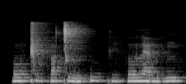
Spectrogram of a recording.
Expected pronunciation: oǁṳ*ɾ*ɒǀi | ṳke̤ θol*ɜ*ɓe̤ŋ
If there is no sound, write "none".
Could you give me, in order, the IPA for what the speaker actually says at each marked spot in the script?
θ, æ

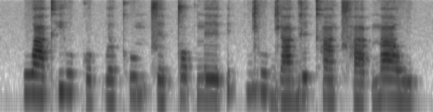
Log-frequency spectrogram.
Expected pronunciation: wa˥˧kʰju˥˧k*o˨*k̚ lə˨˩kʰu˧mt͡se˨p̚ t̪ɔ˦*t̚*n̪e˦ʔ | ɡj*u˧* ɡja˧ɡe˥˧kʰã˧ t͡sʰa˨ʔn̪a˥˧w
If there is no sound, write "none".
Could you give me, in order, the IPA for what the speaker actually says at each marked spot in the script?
o˨, k̚, u˥˧

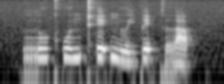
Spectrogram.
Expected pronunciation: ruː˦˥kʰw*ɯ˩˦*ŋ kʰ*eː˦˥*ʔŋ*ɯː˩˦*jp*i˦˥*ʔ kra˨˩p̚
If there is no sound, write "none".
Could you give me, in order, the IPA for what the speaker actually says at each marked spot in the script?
ɯ˦˥, e˦˥, ɯː˩˦, e˦˥

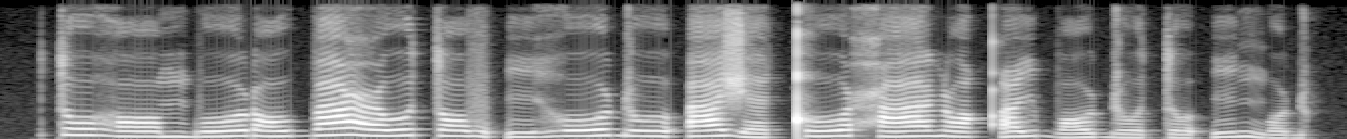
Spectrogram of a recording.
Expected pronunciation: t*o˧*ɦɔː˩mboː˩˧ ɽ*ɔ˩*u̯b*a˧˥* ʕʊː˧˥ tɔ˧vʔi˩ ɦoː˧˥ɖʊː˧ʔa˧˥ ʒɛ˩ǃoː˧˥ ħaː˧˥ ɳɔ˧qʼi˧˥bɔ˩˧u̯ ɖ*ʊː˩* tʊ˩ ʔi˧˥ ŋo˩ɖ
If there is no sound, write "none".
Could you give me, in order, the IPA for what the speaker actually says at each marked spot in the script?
o˧, ɔ˩˧, a˧˥, ʊː˩

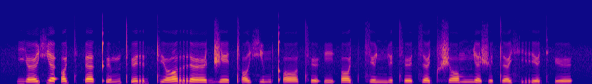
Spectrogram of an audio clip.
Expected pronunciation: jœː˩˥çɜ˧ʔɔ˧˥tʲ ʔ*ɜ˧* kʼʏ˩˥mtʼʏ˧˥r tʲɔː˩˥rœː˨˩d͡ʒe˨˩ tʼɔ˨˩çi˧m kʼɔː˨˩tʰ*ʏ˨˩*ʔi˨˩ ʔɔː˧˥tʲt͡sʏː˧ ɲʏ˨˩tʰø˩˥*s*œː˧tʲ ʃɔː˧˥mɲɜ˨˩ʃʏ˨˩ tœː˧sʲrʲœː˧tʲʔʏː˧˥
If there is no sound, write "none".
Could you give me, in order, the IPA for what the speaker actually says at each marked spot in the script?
ɜ˧, ʏ˨˩, t͡s

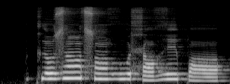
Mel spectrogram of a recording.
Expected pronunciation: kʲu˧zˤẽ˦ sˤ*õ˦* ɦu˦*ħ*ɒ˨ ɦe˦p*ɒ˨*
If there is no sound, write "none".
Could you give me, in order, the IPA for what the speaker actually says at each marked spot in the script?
õ˦, ħ, ɒ˨

